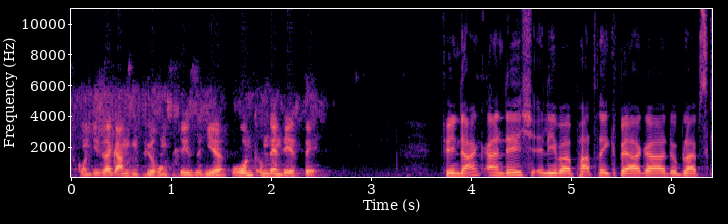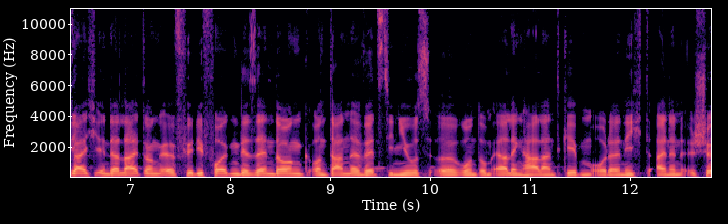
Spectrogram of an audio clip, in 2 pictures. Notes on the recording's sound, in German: Die Volkswagen Tailgate Tour live - Mixed Zone! Dieses Mal als Warm Up vor dem großen Spiel. Neben Gesprächen mit Fans.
